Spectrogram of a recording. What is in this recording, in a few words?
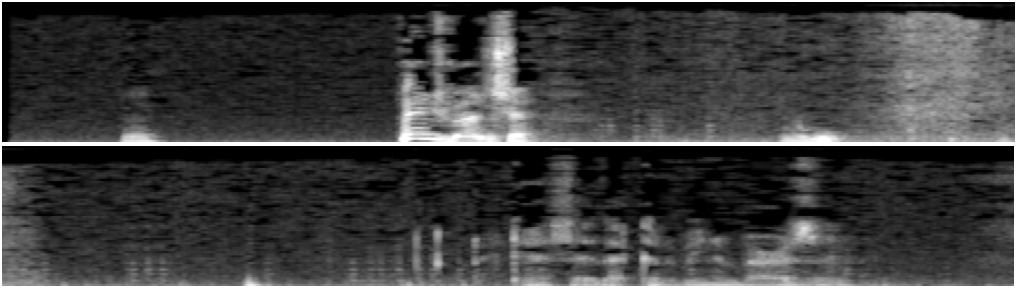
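clucking reveal, English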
